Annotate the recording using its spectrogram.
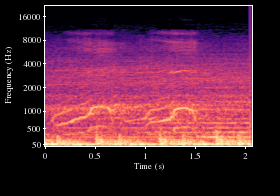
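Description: Newborn baby crying in a series of short rising-and-falling wails, over a low pulsing rumble and a steady hum.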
